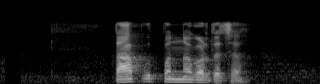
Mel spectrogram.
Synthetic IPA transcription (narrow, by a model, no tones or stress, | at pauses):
t̪aput̪̚pʌnːʌɡʌrd̪ʌt͡sʰʌ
